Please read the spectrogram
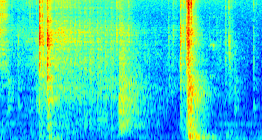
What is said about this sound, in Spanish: Cierras la puerta con cuidado detrás de ti.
